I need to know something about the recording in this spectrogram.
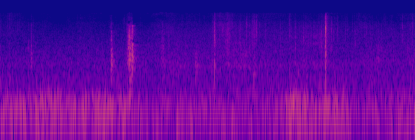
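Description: Wind rumbling on the microphone, with about five sharp clicks and taps as hands handle the mast's broken aluminium gooseneck fitting, whose pin has sheared.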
